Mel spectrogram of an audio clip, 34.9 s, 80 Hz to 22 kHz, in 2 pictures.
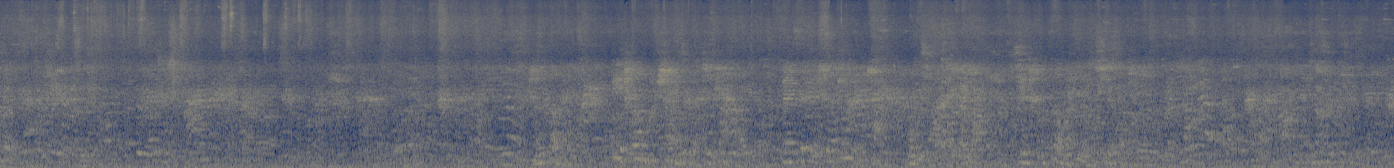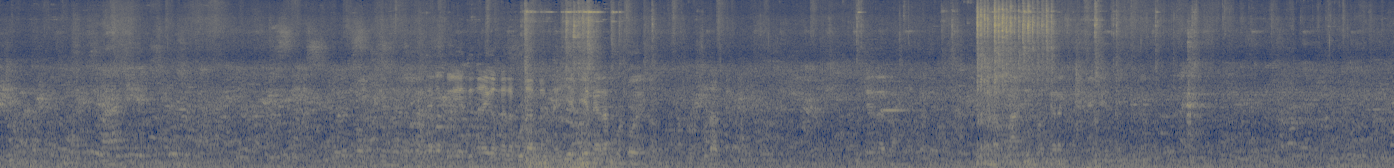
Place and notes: {"title": "Shanghai, China - In the subway", "date": "2013-11-21 16:12:00", "description": "walking in the Yuyuan Garden station, from Yuyuan Garden Station to East Nanjing Road Station, Binaural recording, Zoom H6+ Soundman OKM II", "latitude": "31.24", "longitude": "121.48", "altitude": "6", "timezone": "Asia/Shanghai"}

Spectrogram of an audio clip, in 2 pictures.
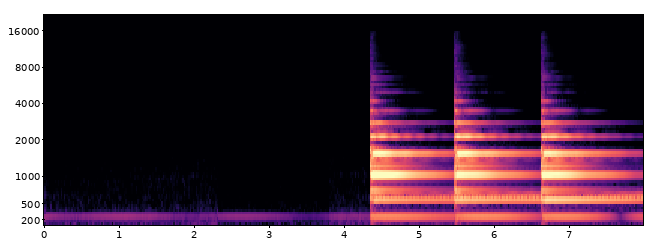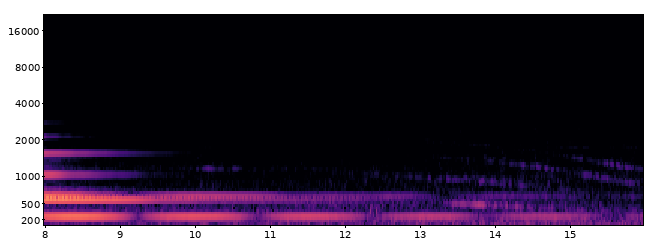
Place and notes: {"title": "Chaumont-Gistoux, Belgique - Bonlez, the bells", "date": "2015-10-31 09:30:00", "description": "The Bonlez bell manually ringed in the tower. It's a very poor system and dirty place. This is not ringed frequently, unfortunately.\nThis is the smallest bell, an old one. In first, as I begin a religious act, I ring an angelus.", "latitude": "50.70", "longitude": "4.69", "altitude": "74", "timezone": "Europe/Brussels"}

